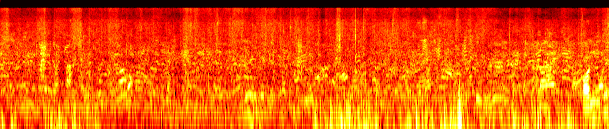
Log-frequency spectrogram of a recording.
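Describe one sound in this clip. Wind rumbles across the microphone.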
